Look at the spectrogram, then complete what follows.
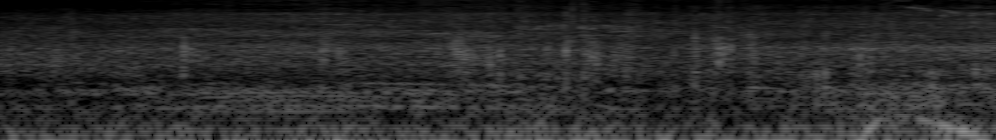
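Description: Footsteps crunching lightly on gravel over a low, steady rumble that grows a little louder about a second in.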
